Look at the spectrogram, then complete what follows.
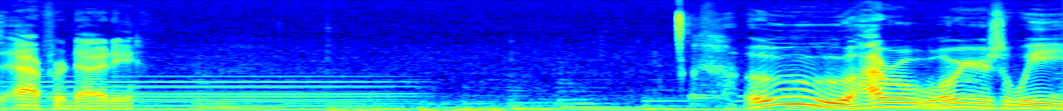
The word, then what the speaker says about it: Aphrodite: But dude, I mispronounced Aphrodite 5 million times in that video. I kept calling I kept saying Aphrodite. It's Aphrodite.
